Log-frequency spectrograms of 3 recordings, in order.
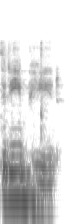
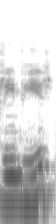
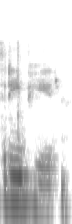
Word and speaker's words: त्रिभिर्: This is त्रिभीर, नॉट रिभीर, इट इज त्रिभीर.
